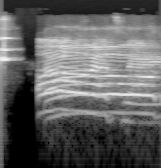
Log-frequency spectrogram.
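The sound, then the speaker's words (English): A single bright clink of glasses of bourbon rings out in a toast, followed almost at once by a long, steady sustained voice tone that carries over the rest of the moment. “We have to clink again.”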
